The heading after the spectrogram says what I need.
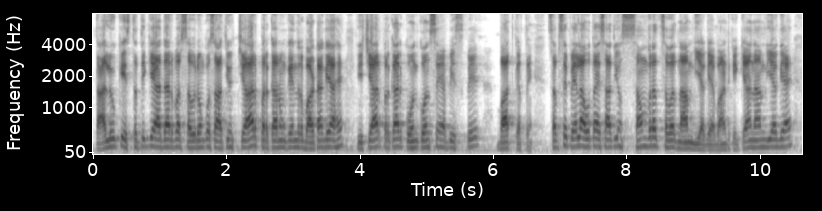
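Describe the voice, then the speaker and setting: Writing on a digital board as he goes, this Rajasthani teacher runs an online Hindi grammar lesson, going over points repeatedly and frequently asking "thik hai." He addresses students as "saathiyon" and "bhai." His fairly high voice is bright and forceful, fairly quick, with few pauses.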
